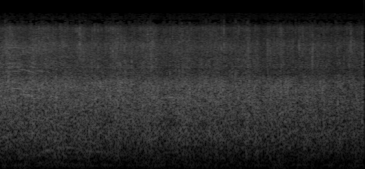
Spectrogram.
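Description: A church audience at Go Church claps steadily during a sermon, a dense, even wash of many hands with no single claps standing out and no voices over it, holding at a constant level for the whole few seconds.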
